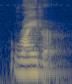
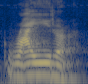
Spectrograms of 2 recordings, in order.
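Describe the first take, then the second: Both takes have the same delivery.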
